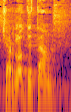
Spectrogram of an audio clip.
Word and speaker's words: Charlottetown: Charlottetown, ok, esa es la pronunciación. Charlottetown.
